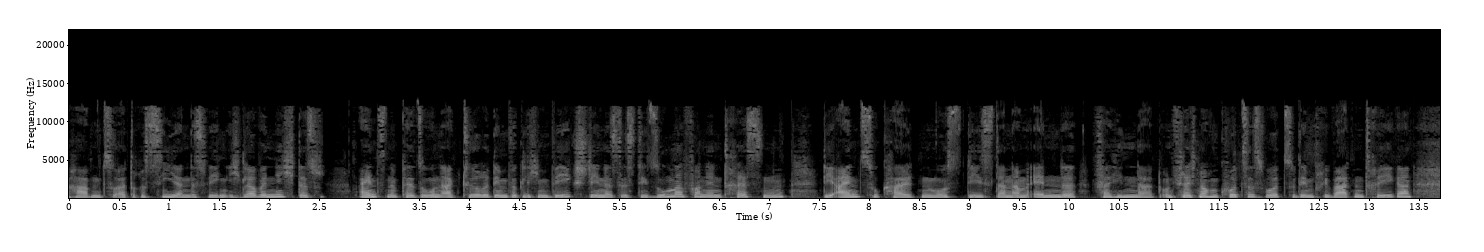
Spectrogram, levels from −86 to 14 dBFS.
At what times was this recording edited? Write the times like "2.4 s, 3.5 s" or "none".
10.2 s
